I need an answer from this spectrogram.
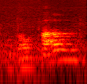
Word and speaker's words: Bhopal: So, Bhopal, it rhymes with Gopal.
